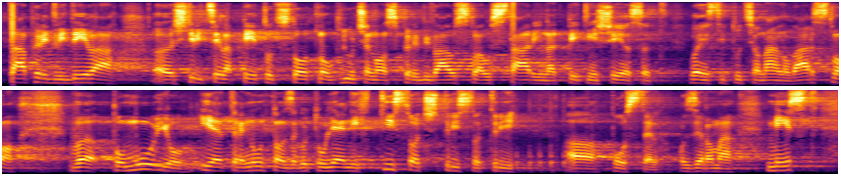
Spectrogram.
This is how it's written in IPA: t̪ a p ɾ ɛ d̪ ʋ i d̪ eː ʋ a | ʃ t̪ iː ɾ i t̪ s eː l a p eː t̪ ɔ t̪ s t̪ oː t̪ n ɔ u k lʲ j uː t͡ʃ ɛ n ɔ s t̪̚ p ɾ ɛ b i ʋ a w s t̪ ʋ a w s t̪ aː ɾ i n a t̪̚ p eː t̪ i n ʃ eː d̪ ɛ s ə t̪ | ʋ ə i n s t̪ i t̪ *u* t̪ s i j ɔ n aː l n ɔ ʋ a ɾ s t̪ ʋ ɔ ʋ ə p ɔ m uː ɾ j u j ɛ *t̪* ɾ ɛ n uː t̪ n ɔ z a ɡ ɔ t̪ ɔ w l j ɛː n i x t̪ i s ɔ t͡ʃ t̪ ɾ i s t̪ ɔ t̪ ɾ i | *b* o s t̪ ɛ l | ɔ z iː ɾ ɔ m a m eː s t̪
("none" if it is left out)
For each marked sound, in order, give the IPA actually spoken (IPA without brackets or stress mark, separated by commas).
u, t̪, p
